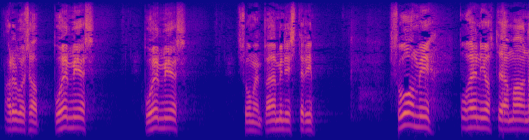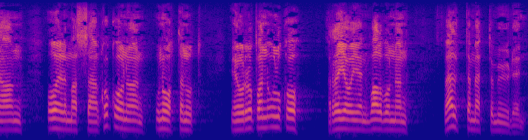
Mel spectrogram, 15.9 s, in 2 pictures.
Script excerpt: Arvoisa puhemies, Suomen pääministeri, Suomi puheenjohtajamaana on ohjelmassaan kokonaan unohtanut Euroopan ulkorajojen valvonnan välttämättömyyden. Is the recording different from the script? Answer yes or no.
yes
